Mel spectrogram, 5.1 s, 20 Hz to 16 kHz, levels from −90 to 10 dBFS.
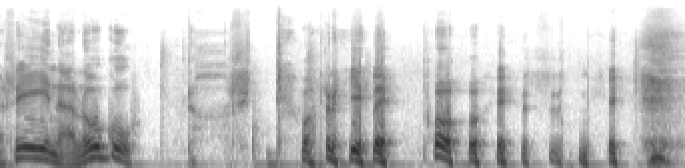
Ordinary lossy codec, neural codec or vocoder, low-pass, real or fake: none; none; 14.4 kHz; real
